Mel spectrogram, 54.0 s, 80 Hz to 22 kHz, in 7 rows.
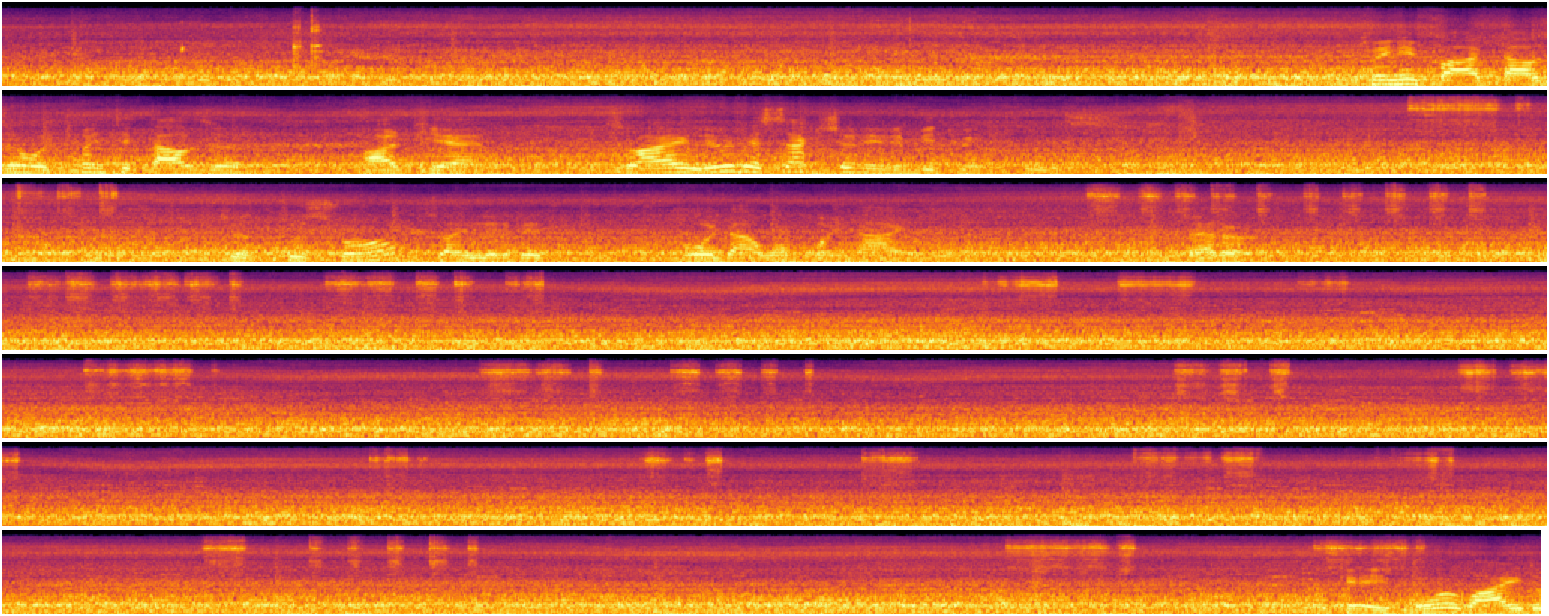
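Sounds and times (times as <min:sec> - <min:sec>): dental handpiece grinding acrylic: 0:14.7 - 0:16.2, 0:20.8 - 0:26.0, 0:28.0 - 0:30.0, 0:31.3 - 0:32.0, 0:33.3 - 0:35.0, 0:36.7 - 0:37.4, 0:38.2 - 0:38.8, 0:40.4 - 0:40.8, 0:41.8 - 0:43.3, 0:44.3 - 0:45.0, 0:45.6 - 0:46.0, 0:47.3 - 0:48.8, 0:51.3 - 0:52.1, 0:52.9 - 0:53.6.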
